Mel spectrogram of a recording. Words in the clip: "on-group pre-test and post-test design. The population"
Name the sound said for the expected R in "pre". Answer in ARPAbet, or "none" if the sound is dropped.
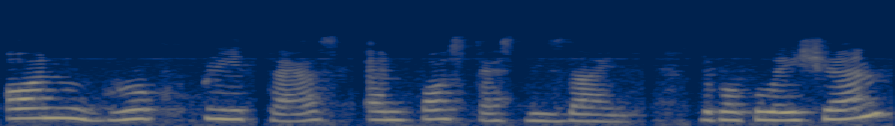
R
